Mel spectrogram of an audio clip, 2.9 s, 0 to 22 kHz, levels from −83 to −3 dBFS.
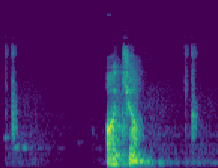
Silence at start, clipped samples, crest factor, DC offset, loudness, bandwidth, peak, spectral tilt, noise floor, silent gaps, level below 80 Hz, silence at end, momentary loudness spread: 0.15 s; under 0.1%; 20 dB; under 0.1%; -18 LUFS; 7.6 kHz; -2 dBFS; -6 dB/octave; -75 dBFS; none; -64 dBFS; 0.3 s; 23 LU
